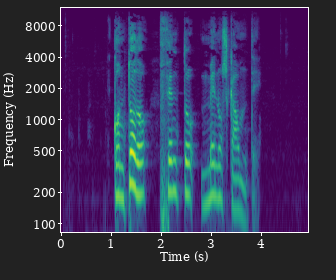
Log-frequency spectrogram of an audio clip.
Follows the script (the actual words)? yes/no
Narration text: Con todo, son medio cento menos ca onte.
no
